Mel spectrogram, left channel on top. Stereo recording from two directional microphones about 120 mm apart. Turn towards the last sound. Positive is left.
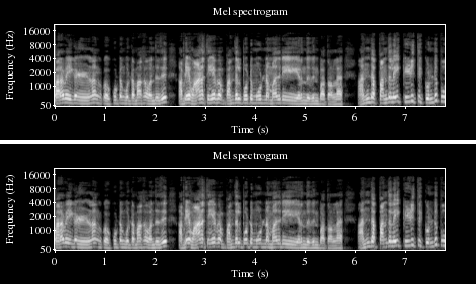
turn(degrees=55)  # may be behind; listen again after turning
